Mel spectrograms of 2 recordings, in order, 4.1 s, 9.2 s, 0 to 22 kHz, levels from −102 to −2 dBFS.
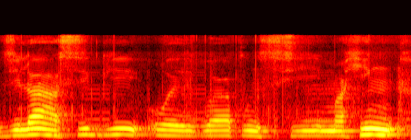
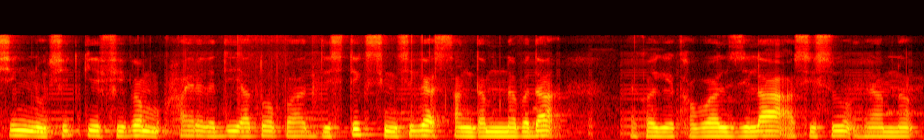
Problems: constant background noise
